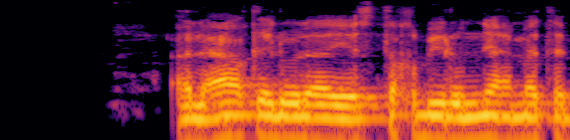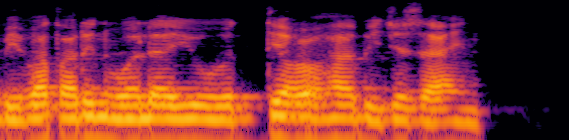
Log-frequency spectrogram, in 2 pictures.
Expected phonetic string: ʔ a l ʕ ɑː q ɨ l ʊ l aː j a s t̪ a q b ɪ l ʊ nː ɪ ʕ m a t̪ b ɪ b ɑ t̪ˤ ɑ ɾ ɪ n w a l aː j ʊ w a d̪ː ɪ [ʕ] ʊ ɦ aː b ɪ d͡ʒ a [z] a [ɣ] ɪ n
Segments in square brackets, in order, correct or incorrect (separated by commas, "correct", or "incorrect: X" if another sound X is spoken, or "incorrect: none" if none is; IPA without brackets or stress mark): correct, correct, incorrect: ʕ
